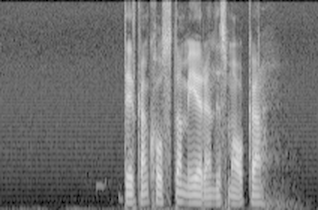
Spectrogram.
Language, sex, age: Swedish, male, 32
